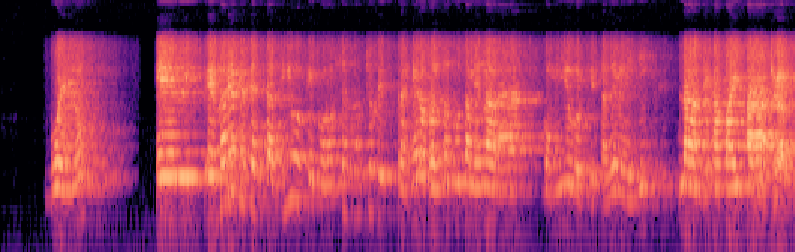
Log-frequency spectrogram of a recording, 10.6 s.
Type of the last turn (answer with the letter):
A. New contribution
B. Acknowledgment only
A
